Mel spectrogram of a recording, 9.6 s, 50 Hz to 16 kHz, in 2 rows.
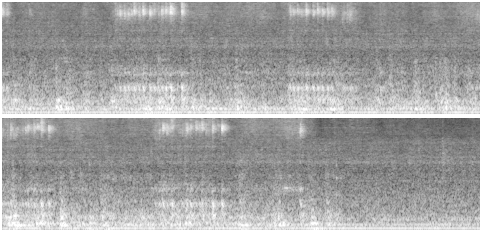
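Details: Samsung WF1124 front-loading washer drum makes a low growling rumble with a harsher scraping surge about every two seconds while turning; noise is getting more frequent, once loud only during spin, now loud during washing too.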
